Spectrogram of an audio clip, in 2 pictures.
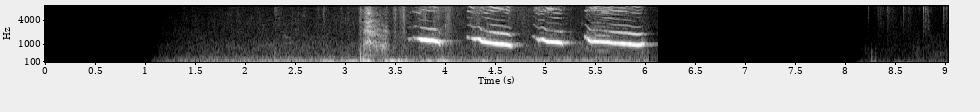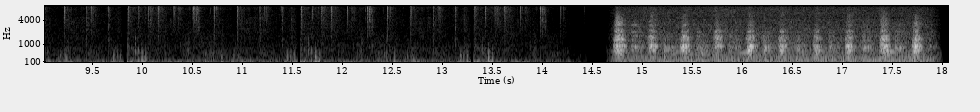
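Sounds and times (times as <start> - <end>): dog panting: 14.7 - 18.0.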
